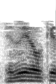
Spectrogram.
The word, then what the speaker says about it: 縫え: 縫えという発音です。縫いえではないんですね。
